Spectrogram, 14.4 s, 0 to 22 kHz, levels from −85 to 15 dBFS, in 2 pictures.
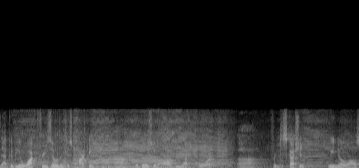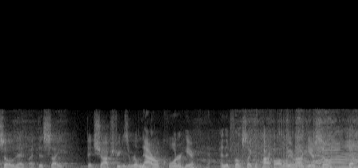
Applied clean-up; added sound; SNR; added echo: none; Motorcycle; 6 dB; none.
